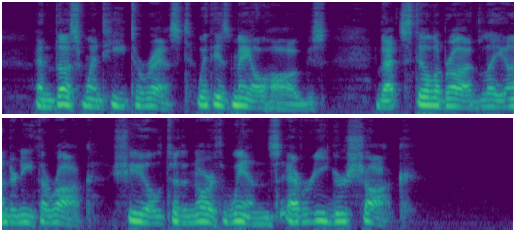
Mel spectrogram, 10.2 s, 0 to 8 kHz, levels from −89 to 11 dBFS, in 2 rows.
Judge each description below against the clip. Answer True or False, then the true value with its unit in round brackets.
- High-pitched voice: False (145 Hz)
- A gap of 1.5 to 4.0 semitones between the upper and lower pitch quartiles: True (3.4 semitones)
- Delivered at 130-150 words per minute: True (145 wpm)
